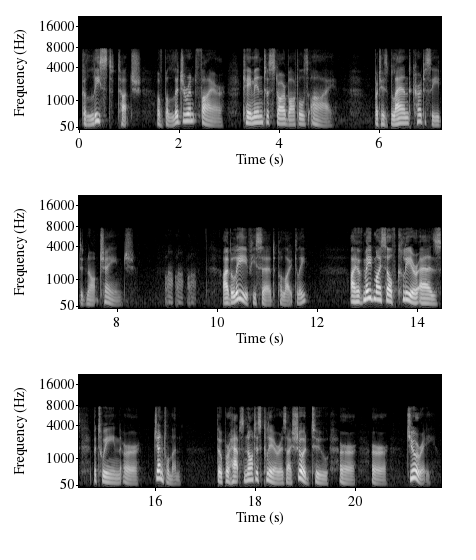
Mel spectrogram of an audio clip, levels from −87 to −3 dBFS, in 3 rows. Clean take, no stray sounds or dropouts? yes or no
no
